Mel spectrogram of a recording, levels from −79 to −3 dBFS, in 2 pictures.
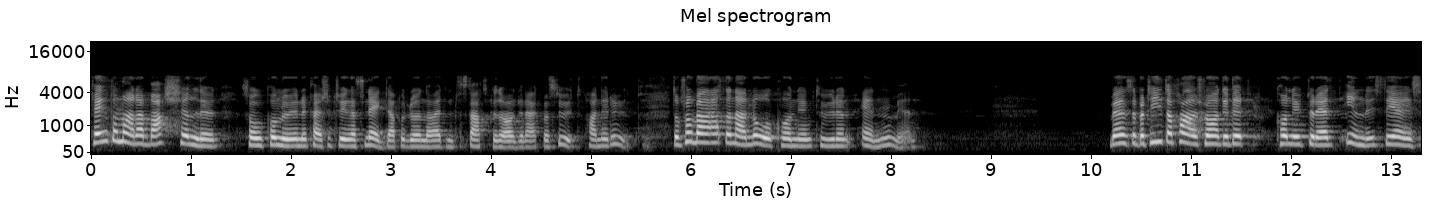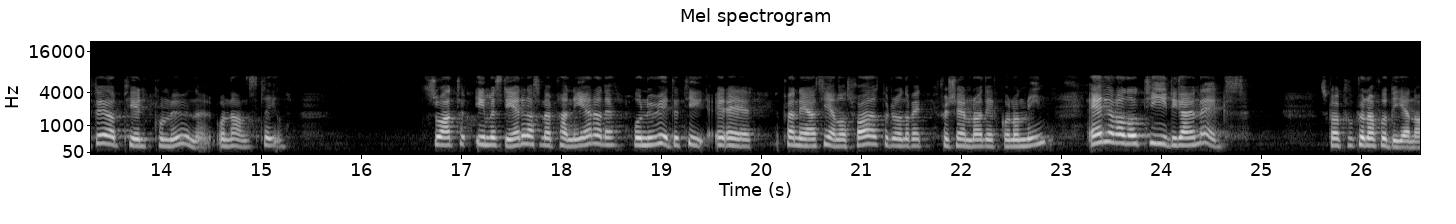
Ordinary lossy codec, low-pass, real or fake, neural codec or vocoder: none; 7.2 kHz; fake; autoencoder, 22.05 kHz, a latent of 192 numbers a frame, VITS, trained on one speaker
